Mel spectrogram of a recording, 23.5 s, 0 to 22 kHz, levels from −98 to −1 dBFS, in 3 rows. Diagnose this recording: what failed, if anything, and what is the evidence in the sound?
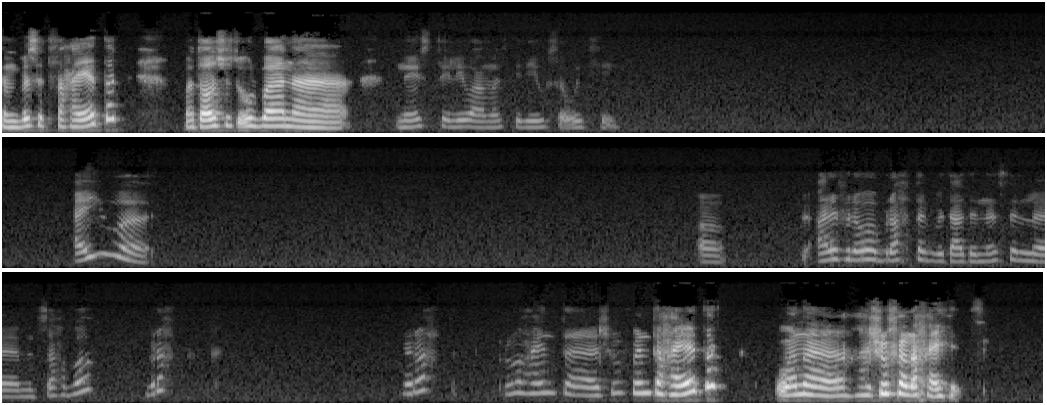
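Nothing in the chain has failed: the steady background is the room itself, and the level shifts around 2.5 s and 20 s are the talker moving relative to the microphone.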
